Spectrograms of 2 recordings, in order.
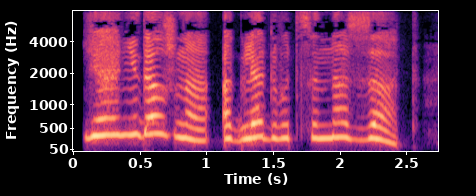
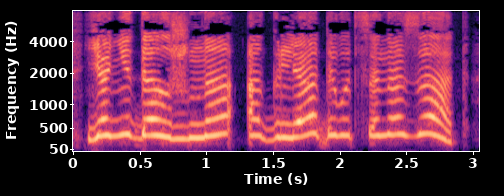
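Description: First: High, urgent self-command; insistent. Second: Higher, drawn-out insistent repeat; more emphatic insistence. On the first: Susanna tells herself not to look back, high and insistent. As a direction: insist on it in a raised pitch. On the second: Susanna repeats her vow to herself, slow, high, emphatic. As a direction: drive it home slowly at a high pitch. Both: A narrator's reading. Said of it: "твердила она".

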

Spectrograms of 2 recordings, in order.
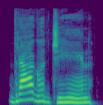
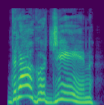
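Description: First: Slow, drawn-out fond exclamation; exclaiming. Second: Slow, high, loud "Drága Jane"; exasperated appeal. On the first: Elizabeth to her too-kind sister, exclaiming. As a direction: cry out the name, stretching each word. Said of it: "kiáltott fel Elizabeth". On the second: Elizabeth losing patience with her sister, exasperated "Drága Jane". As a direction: stretch "Drága Jane" out, raised and forceful. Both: A narrator's reading.

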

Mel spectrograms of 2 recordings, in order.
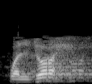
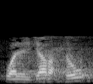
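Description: First: والجرح said "wal-jurh", with a u; rounded u after the jim in والجرح; damma on the jim. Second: والجرح said "wal-jarhu", with an a; fatha on the jim. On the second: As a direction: open a after the jim in والجرح. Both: Shown as a demonstration. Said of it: "بضم الجيم لا بفتحها".

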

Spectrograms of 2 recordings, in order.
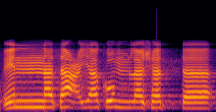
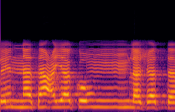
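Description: First: Slow chant moving straight from سعيكم into لشتى; recited slowly, no lingering on the meem of سعيكم; correct tajweed demo. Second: Chanted with the meem of سعيكم wrongly lingered on; slow recitation, humming on the end of سعيكم; wrong tajweed demo. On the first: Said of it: "يبقى نقول ايه على طول". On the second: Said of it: "ما تجيش بقى تقرا تقول". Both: Shown as a demonstration.

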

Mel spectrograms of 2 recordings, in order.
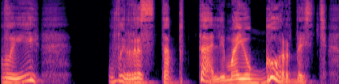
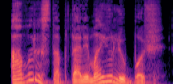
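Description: First: High, wounded malicious accusation; princess's vicious, halting reproach; spiteful. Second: Said in the usual way. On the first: A narrator's reading. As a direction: accuse him spitefully, pitched up. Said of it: "злобно сказала принцесса". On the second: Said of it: "ответил Хрустальд".

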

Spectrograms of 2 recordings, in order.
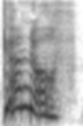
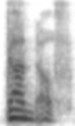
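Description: First: High, loud cry of horror; horrified shriek. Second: Said in the usual way. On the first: A narrator's reading. Frodo seeing the wizard caught, shrieking in horror. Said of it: "Frodo shrieked in horror". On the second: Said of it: "Thorin began".

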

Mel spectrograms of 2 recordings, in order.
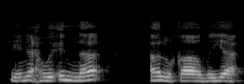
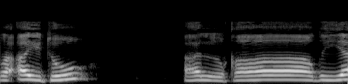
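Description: First: القاضي ending "-ya", said evenly without stretching; fatha ending, unforced. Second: القاضي stretched slowly and loudly, ending "-ya"; audible fatha ending. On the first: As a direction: sound the final fatha on القاضي in an everyday voice. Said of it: "وتظهر الفتحة". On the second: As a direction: hold القاضي long and sound the final fatha, "al-qaadiya". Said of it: "فالفتحة تظهر". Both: Shown as a demonstration.

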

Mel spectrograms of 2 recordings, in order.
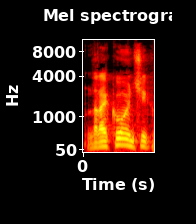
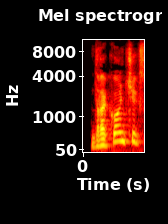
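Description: First: Said in the usual way. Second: Дракончик raised high with a rise; Дракончик lifted tenderly upward. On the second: A narrator's reading. Narrator introduces the little dragon, lifted up.

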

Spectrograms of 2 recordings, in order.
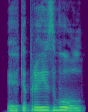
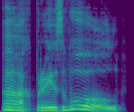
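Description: First: Raised, louder protest; indignant. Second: High, loud, long-drawn mocking cry; outraged yell. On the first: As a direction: object indignantly, voice up. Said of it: "возмутилась я". (возмущённо, повысив голос) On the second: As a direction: throw the word back as a slow, outraged wail. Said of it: "завопила тётушка". (возмущённый протяжный вопль) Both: A narrator's reading.

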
